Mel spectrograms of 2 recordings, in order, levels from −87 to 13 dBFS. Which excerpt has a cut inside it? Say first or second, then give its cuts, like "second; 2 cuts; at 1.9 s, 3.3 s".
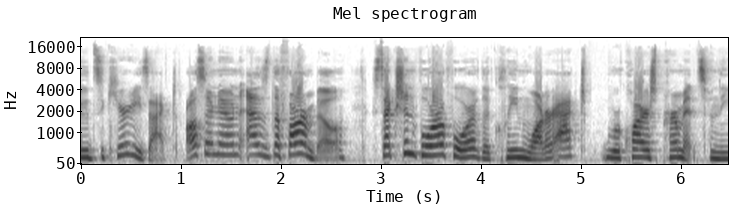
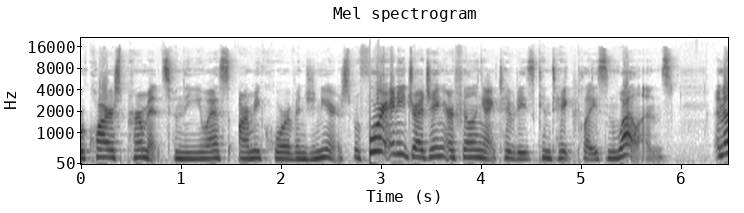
first; 1 cut; at 2.8 s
